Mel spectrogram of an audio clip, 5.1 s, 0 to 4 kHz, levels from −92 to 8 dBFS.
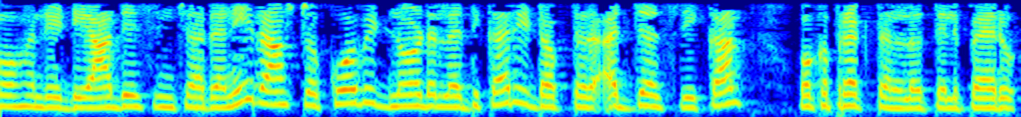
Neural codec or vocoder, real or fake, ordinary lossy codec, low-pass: none; real; none; 3.6 kHz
